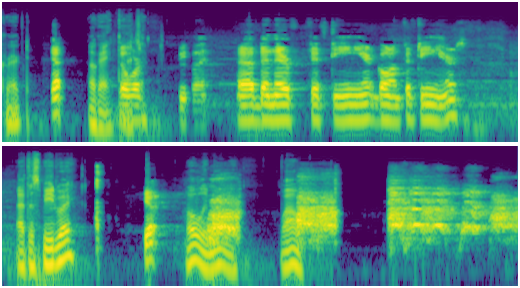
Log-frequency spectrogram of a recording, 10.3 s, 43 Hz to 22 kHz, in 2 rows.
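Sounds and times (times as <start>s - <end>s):
speech: 0.0s - 8.3s
dog barking and howling: 7.2s - 10.3s.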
